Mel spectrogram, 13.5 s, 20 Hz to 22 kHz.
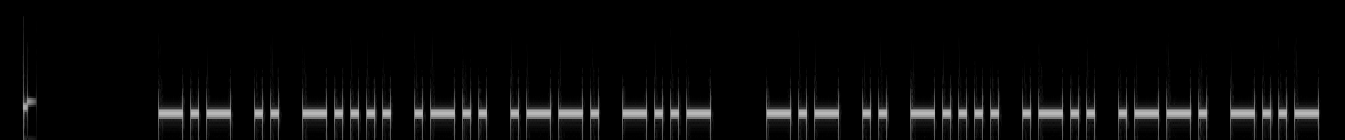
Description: Morse code, heard as a keyed tone, about 15 wpm, 700 Hz. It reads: KI6LPX KI6LPX
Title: USA Call Signs Repeated 3x 15wpm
